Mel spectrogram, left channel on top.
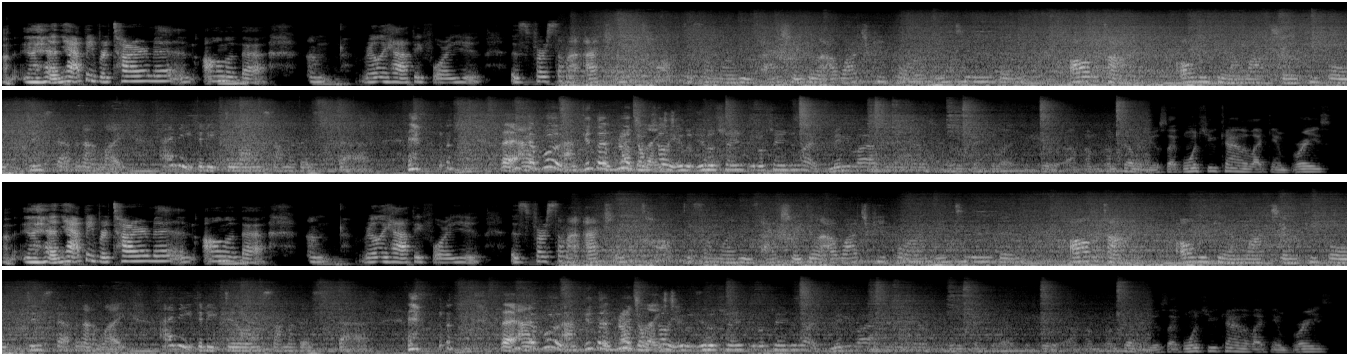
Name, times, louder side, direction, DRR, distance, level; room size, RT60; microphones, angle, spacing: voice 1, 0.0-11.4 11.8-18.8 19.1-20.1, equal, 5° right, 0.6 m, -28 dB
voice 2, 2.1-2.5 3.1-3.4 10.4-10.6 12.1-12.3 18.0-18.2 18.7-26.7, left 2 dB, 80° left, 0.5 m, -30 dB
sound 1, 5.5-24.9, left 1 dB, 50° left, 0.9 m, -31 dB
3.6 x 2.5 x 2.4 m
head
